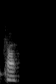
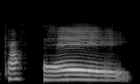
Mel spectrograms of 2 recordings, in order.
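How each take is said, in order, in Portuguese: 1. A vogal final soa como um I fraco. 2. A vogal final é um E claro e forte. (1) "eu não vou dizer café" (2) "Eu vou dizer café. ... Então é forte"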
